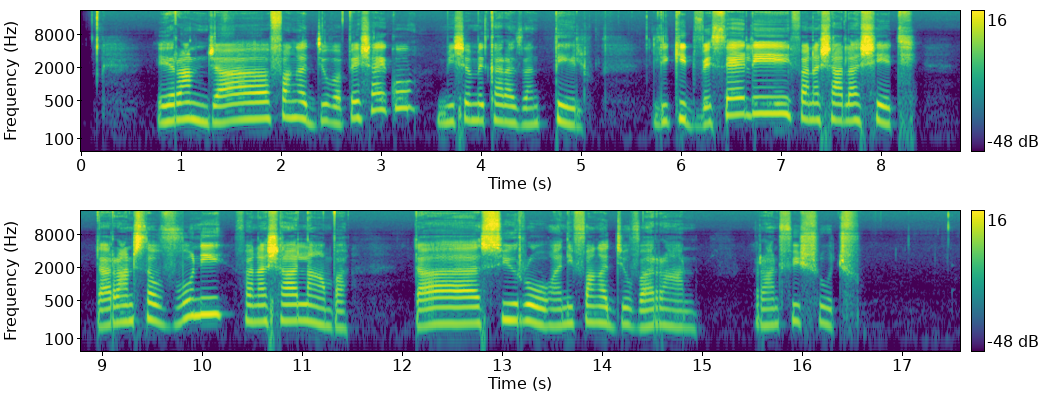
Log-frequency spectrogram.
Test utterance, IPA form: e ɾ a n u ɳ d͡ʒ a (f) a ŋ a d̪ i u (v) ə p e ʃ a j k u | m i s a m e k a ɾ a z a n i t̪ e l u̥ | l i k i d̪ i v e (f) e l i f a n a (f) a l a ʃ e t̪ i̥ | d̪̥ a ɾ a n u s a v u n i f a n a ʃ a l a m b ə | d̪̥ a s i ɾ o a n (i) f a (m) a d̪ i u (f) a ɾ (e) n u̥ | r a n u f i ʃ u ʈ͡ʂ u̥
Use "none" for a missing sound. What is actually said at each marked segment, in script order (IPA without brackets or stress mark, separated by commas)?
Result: f, v, s, ʃ, i, ŋ, v, a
